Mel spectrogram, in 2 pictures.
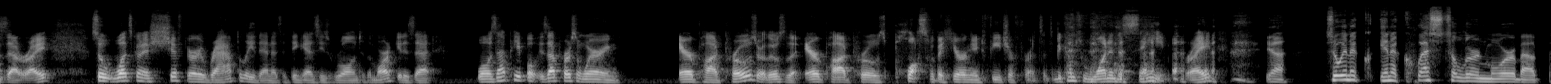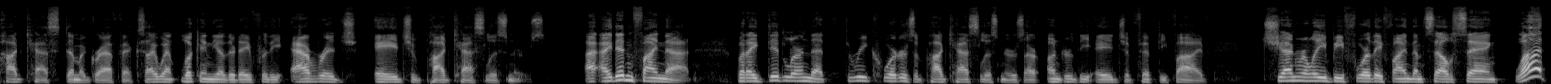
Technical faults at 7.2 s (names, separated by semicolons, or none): none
